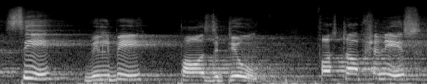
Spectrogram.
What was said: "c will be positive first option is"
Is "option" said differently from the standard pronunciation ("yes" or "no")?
no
